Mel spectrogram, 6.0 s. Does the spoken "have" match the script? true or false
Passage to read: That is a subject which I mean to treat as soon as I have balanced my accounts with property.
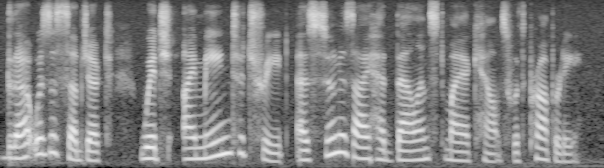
false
